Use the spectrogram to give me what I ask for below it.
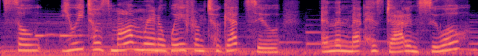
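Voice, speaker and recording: A woman's voice: high voice, normal speed, over music, lightly acted. An actress voicing a curious, alert young girl teammate in a video game cutscene.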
